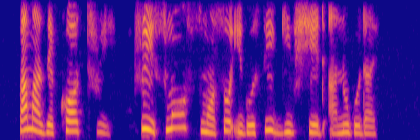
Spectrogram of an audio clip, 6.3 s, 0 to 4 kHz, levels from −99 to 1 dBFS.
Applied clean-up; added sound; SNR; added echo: none; none; none; none.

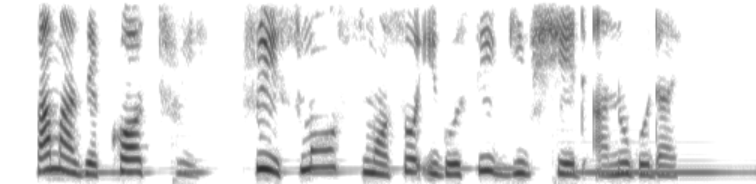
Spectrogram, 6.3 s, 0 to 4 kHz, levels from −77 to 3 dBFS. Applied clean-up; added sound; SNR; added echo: neural mask model DeepFilterNet 3.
